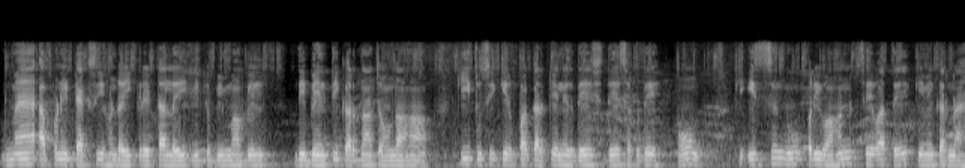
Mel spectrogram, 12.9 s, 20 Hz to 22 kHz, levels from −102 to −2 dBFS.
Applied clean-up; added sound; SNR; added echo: neural separator model SepFormer DNS4.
